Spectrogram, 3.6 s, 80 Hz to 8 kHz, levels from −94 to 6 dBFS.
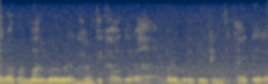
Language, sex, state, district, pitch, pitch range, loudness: Hindi, female, Himachal Pradesh, Shimla, 260 Hz, 250-265 Hz, -13 LUFS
